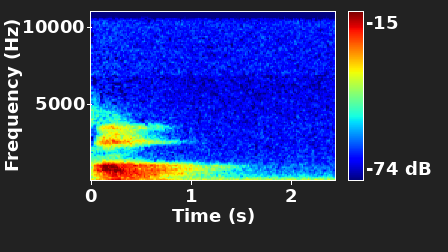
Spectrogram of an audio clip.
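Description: A man's voice finishing a word, the sound trailing off over about a second in the large church, then quiet room tone.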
